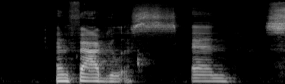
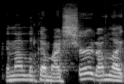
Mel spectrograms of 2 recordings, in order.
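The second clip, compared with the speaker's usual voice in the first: ordinary talk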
